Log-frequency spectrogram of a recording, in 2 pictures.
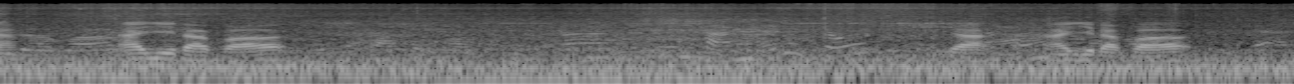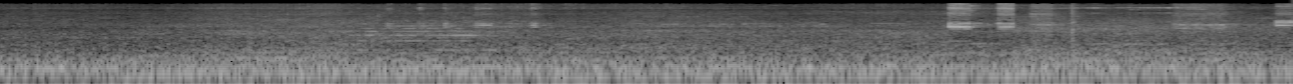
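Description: Motorbike engines hum steadily in busy street traffic nearby.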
